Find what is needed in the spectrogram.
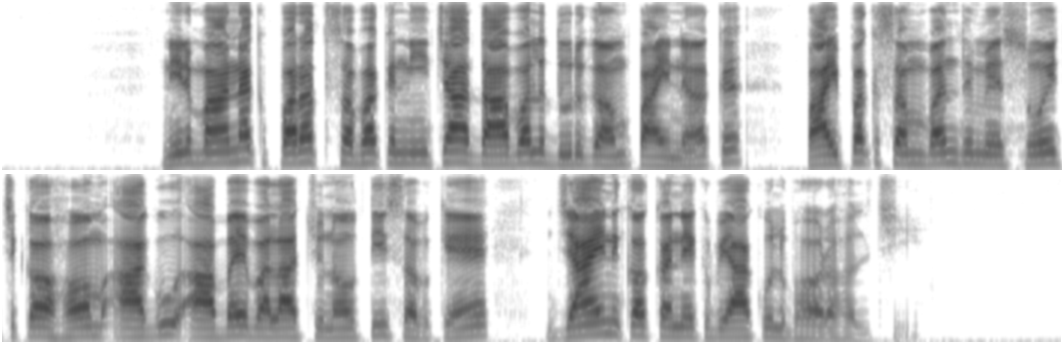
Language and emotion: Maithili, sad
